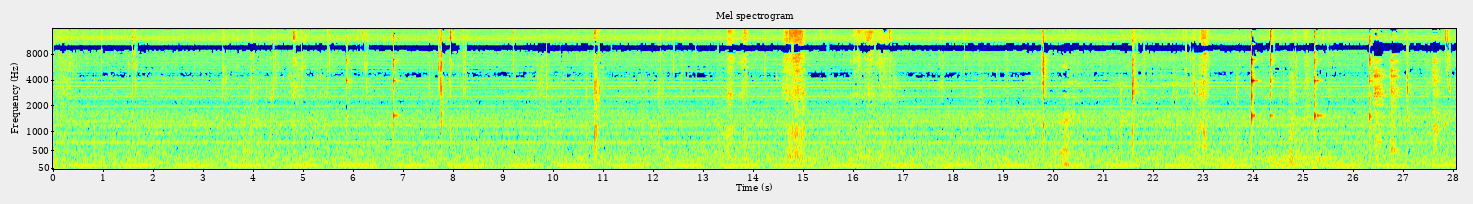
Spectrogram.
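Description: Close-up eating sounds: chewing, with scattered sharp clicks of a metal fork against a plate, the loudest about 24 seconds in. Underneath is a low hum that pulses about once a second.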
